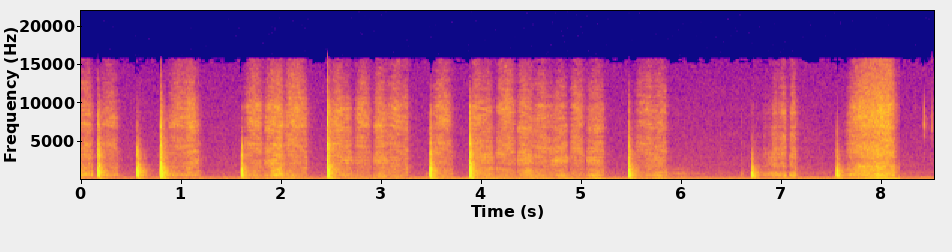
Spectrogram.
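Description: White chalk held in the fingertips writes on a large, flat black chalkboard in a wooden frame. Sharp chalk taps are heard between dry, raspy scratching strokes, ending with a longer, brighter scrape.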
